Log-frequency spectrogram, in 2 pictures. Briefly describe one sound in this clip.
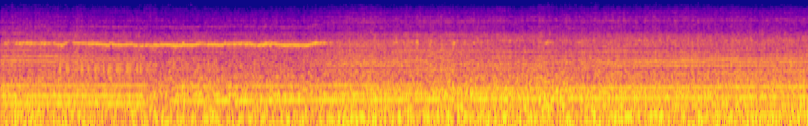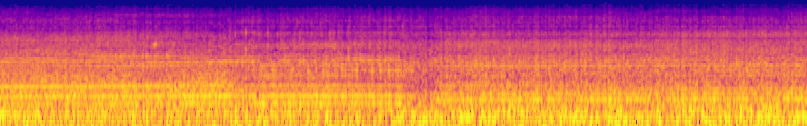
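A motorcycle engine hums steadily at speed, with brief shifts in pitch as gears change.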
